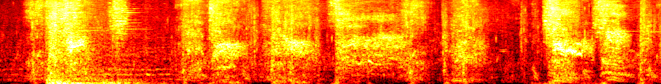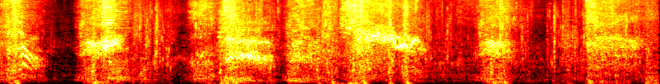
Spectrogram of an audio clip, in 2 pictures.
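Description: Swords slash and clash in a fight.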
